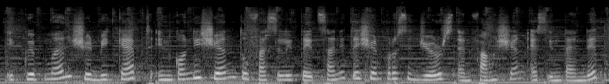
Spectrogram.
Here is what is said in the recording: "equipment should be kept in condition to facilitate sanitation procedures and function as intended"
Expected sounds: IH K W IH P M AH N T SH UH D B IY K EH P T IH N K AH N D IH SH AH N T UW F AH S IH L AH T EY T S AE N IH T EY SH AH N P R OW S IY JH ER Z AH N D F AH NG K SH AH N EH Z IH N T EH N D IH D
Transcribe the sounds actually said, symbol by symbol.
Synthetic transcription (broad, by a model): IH K W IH P M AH N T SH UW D B IY K EH P T IH N K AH N D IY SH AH N T UW F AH S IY L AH T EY T S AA N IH T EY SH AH N P R OW S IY JH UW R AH N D F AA NG K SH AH N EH S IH N T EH N D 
